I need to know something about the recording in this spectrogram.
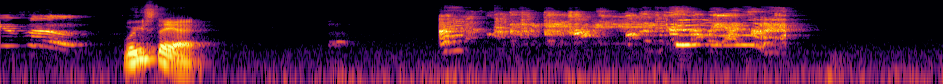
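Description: A young woman speaks playfully through an online call.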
